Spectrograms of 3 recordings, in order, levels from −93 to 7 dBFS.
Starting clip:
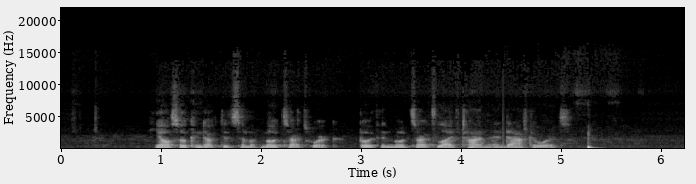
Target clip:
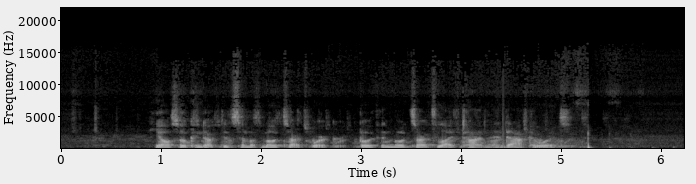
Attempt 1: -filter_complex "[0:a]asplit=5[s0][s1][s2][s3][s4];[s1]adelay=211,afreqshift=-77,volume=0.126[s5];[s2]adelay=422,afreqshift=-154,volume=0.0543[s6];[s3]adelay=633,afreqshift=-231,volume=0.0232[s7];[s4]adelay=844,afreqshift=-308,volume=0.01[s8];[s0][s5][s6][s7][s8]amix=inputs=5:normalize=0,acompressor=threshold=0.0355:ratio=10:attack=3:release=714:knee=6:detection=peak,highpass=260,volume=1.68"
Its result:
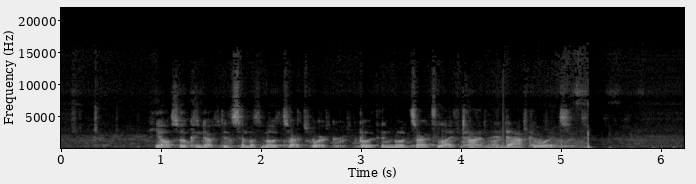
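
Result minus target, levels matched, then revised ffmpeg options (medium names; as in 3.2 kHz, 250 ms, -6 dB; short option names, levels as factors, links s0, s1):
compression: peak gain reduction +6 dB
-filter_complex "[0:a]asplit=5[s0][s1][s2][s3][s4];[s1]adelay=211,afreqshift=-77,volume=0.126[s5];[s2]adelay=422,afreqshift=-154,volume=0.0543[s6];[s3]adelay=633,afreqshift=-231,volume=0.0232[s7];[s4]adelay=844,afreqshift=-308,volume=0.01[s8];[s0][s5][s6][s7][s8]amix=inputs=5:normalize=0,acompressor=threshold=0.075:ratio=10:attack=3:release=714:knee=6:detection=peak,highpass=260,volume=1.68"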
